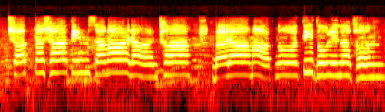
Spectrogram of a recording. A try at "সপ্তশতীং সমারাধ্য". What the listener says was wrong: আচ্ছা, সপ্তশতীম নয় কিন্তু, সপ্তশতীন, সপ্তশতীন দীর্ঘটা কোথায় গিয়ে হবে? তয় দীর্ঘ ইকারে গিয়ে হবে, বাকিটা কিন্তু দ্রুত বলে যেতে হবে। সপ্তশতীন সমারাধ্য, এরকম।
